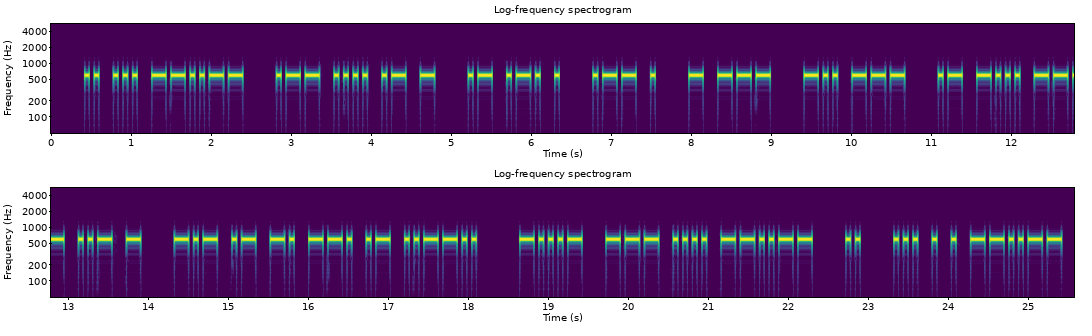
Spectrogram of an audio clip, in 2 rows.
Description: Morse code, heard as a keyed tone, about 20 wpm, 600 Hz. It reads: IS, WHAT ARE WE TO DO ABOUT KANGA? <BT> OH, I SEE,
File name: cw-books / winnie-the-pooh / winnie-20wpm-page-0061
